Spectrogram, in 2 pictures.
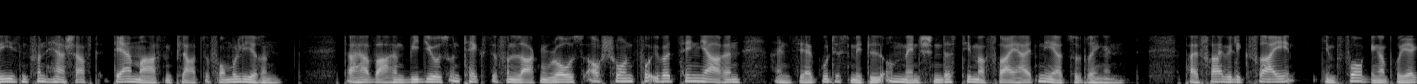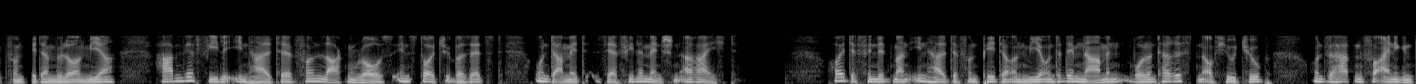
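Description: Call audio with a run of dropouts from about 10.8 s onward, all band-limited to 4 kHz in a way that points to a narrowband G.711-style call path. Short concealed packet loss shows up at 10.78, 11.01, 11.74 and 12.14 to 12.23 s: the receiver papers over 20 to 40 ms holes by extending the last sound, leaving small smears or wobbles. At 11.43 to 11.50 s there's a burst of packet loss, about 60 ms gone, heard as a held, fading stretch before the audio picks up further along. Then from 13.41 to 14.51 s comes repeated packet loss with a robotic sound: seven gaps, the longest about 59 ms, with about a quarter of that span patched over, so it turns choppy.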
